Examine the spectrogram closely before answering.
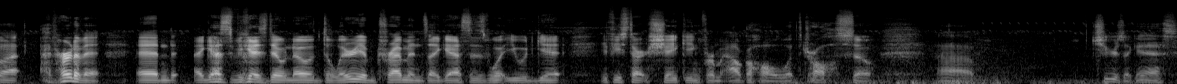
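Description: A man talks at a moderate pace with long, frequent pauses and big swings in loudness. The sound is dry with no echo, over light background noise. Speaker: vlogger. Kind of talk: casual vlog chat. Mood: relaxed, amused. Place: open country. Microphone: camera far.

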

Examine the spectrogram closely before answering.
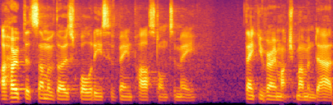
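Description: A man with an Australian accent. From Sunshine Coast, Queensland, Australia; Queensland, Australia. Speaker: local councillor. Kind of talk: formal speech. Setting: council chamber. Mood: earnest, grateful. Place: meeting room.

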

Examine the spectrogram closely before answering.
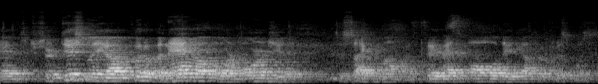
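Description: In strong room echo, a man talks at a fairly quick pace and medium pitch, his tone slightly mellow and his intonation fairly even.

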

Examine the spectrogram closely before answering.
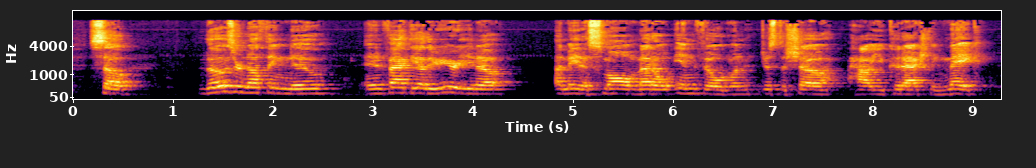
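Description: A man's fairly even intonation carries through audible room echo. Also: moderate pace. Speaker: shop teacher. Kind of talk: lecture to students. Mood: dry humorous. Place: workshop. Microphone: camera far.

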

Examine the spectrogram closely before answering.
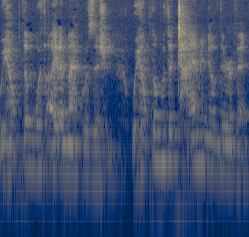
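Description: A man's voice with audible room echo. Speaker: professional auctioneer. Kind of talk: promotional invitation to camera. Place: meeting room. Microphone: phone near.

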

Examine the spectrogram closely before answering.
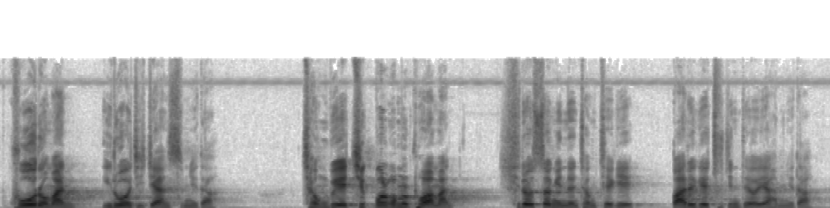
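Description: Against a quiet background, a woman speaks at a moderate pace with very wide pitch swings, big swings in loudness, and long, frequent pauses. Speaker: council member giving speech. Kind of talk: formal political speech. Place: hall. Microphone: podium.

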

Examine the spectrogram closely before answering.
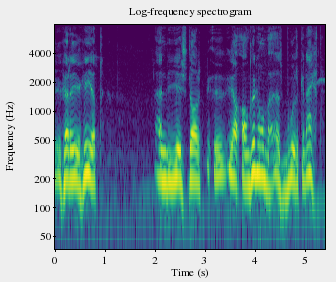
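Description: A man's fairly high voice with very wide pitch swings, a very slow pace and long, frequent pauses, in a dry sound with no echo. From North Brabant, Netherlands (Land van Cuijk area). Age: 90s. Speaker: elderly man celebrating 70th wedding anniversary. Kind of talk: interview at home. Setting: home visit with camera. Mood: calm, thankful. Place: garden.

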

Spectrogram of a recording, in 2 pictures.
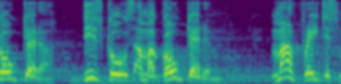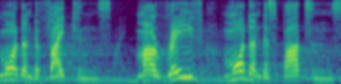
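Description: A raised, projected voice moves through very wide pitch swings. Music plays in the background. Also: man. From Ghana. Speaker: spoken word poet. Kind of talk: spoken word poetry over a beat.

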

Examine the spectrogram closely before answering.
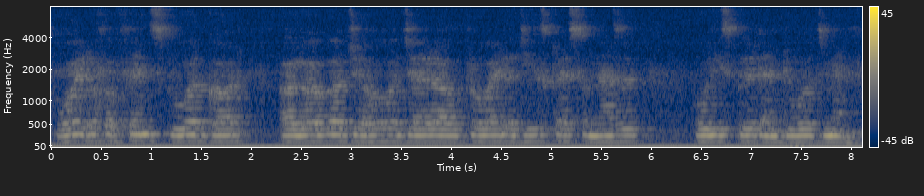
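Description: With light background noise and strong room echo, a man talks at a moderate pace in a fairly high pitch. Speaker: pastor and evangelist. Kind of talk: Bible reading with preaching intro. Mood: earnest devotional. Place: home room.

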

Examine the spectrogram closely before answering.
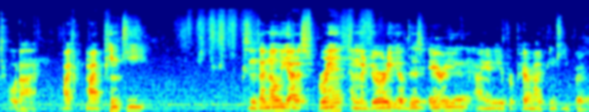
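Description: With noticeable background noise behind him, a man keeps a moderate pace. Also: ordinary pitch variation. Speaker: gaming streamer. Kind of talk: live gameplay stream chat. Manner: quiet, hard to hear; occasional stutter.

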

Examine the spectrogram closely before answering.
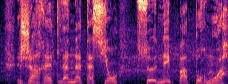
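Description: A man with a fairly high pitch over noticeable background noise. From France. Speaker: voice actor. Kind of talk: children's story reading.

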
